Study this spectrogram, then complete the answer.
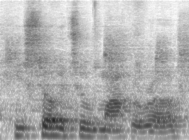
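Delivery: usual speaking voice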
